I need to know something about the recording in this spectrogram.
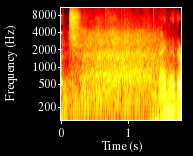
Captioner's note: audience laughing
